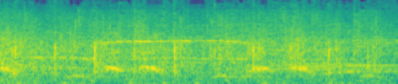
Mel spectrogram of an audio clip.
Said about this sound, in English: Recognizing the United States of America. And the crowd erupts.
